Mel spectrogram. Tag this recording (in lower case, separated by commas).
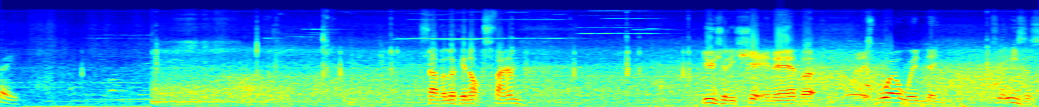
outside, urban or man-made, speech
